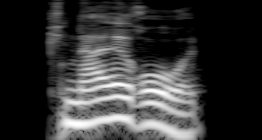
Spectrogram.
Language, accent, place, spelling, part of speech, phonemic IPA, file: German, Germany, Berlin, knallrot, adjective, /ˈknalˌʁoːt/, De-knallrot.ogg
- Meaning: scarlet (intensely red)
